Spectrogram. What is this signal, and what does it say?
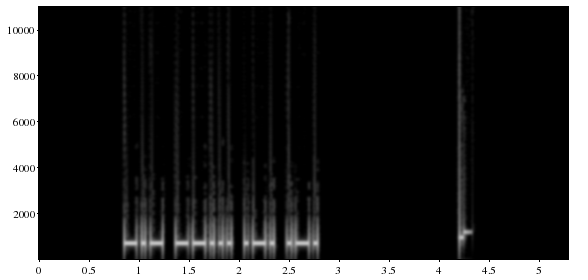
Morse code, heard as a keyed tone, about 28 wpm, 700 Hz. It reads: K7RR
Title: Call Signs - 28wpm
